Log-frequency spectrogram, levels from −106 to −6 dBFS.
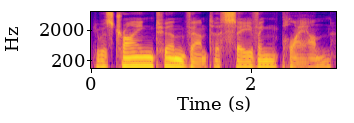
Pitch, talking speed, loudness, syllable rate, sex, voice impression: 100 Hz, 155 wpm, -19 LUFS, 3.4 syllables/s, male, masculine, slightly old, slightly relaxed, powerful, hard, raspy, mature, reassuring, wild, slightly lively, slightly strict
